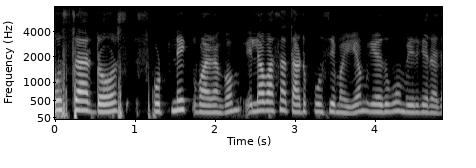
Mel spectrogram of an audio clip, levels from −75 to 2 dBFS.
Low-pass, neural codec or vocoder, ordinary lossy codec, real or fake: none; none; none; real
